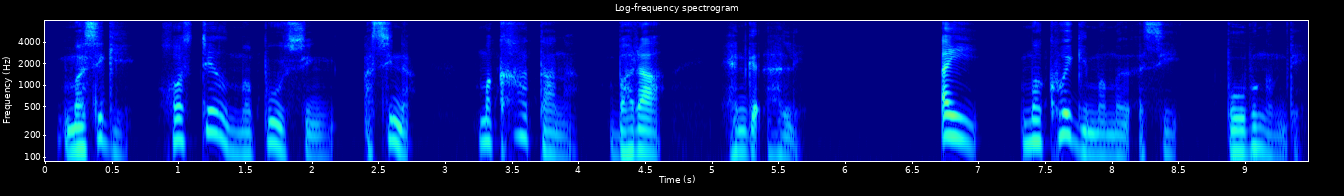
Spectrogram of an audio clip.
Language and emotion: Manipuri, sad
